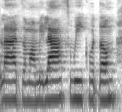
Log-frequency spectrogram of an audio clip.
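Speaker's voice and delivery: ordinary talk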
